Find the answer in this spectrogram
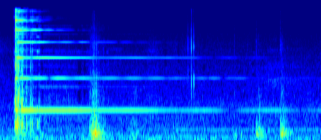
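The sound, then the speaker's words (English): A single bright bell ding strikes near the start and rings out with a long, steady tone that fades slowly, while a few soft knocks and clicks sound in the background. “that a better bell than the death bell?”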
